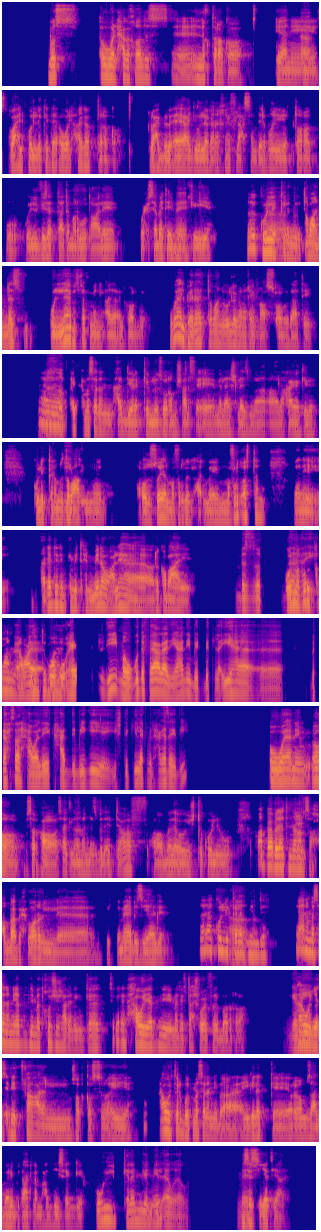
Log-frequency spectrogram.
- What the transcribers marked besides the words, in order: tapping; in English: "لينكات"; in English: "واي فاي"
- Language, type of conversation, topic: Arabic, podcast, ازاي بتحافظ على خصوصيتك على الإنترنت من وجهة نظرك؟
